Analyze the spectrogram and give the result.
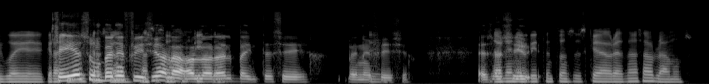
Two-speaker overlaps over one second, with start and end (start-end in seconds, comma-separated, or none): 0.5-2.3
